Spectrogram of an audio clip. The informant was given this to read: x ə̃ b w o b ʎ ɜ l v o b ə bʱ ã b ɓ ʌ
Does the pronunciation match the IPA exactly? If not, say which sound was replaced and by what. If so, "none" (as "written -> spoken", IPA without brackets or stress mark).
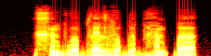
ʎ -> l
